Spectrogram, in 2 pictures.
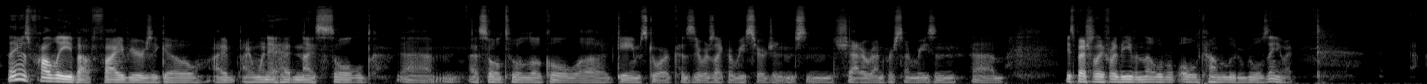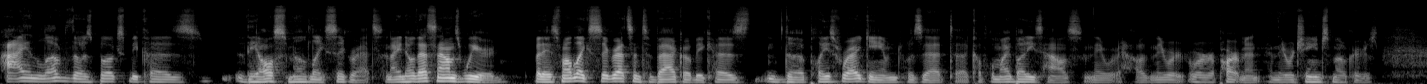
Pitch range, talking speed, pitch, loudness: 100-120 Hz, 205 wpm, 110 Hz, -25 LUFS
